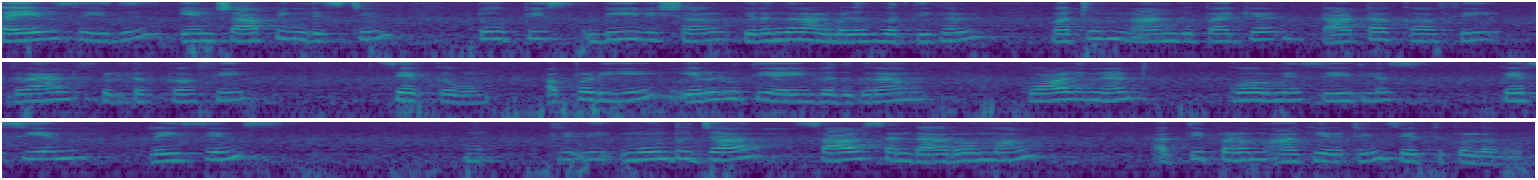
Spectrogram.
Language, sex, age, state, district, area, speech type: Tamil, female, 30-45, Tamil Nadu, Tiruchirappalli, rural, read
